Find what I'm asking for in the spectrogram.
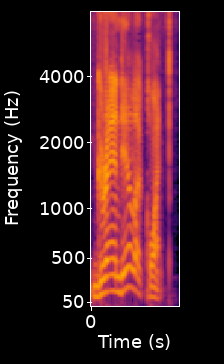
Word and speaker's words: grandiloquent: I'm not sure if I accented the proper syllables there in my pronunciation. Grandiloquent. – Grandiloquent. – I did it right.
